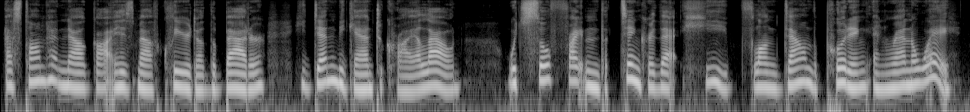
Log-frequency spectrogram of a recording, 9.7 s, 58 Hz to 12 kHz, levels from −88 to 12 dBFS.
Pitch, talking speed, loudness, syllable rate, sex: 205 Hz, 190 wpm, -18 LUFS, 4.5 syllables/s, female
